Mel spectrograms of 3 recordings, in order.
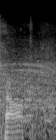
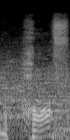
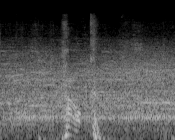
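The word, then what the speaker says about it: Haugh: Call him Hoff, Hawk, Houff, Hug, and Hag. And his name is Houck. Which does warrant an explanation since there's no K in the last name.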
